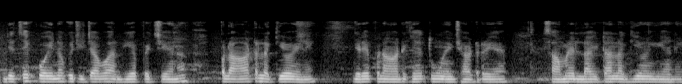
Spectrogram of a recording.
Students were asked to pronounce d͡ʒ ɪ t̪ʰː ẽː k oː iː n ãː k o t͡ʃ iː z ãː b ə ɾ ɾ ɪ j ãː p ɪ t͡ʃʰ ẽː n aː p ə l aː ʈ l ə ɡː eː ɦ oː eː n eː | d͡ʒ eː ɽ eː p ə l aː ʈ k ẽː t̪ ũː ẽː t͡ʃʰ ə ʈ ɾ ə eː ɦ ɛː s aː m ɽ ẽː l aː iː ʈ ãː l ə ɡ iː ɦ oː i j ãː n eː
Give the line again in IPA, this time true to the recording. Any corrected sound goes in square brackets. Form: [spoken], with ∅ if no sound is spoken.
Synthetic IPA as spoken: d͡ʒ ɪ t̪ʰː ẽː k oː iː n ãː k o t͡ʃ iː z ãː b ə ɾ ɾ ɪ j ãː p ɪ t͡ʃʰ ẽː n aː p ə l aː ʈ l ə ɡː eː ɦ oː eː n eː | d͡ʒ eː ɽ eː p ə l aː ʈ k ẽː t̪ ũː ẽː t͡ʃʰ ə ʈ ɾ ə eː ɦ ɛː s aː m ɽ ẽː l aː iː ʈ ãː l ə ɡ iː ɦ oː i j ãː n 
